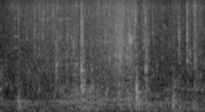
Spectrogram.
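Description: Bay water lapping and splashing irregularly against the floats of floating oyster cages.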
